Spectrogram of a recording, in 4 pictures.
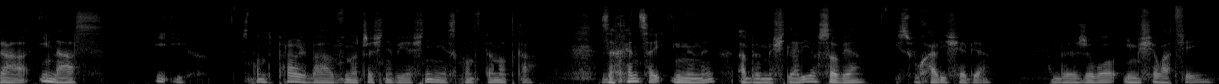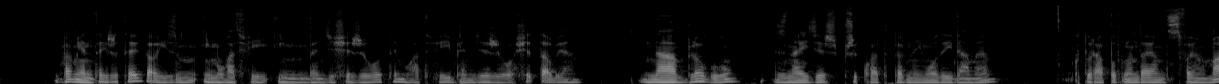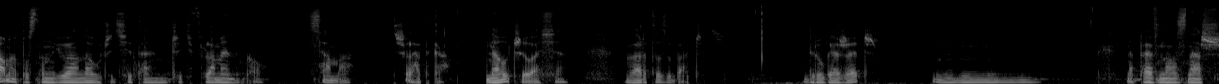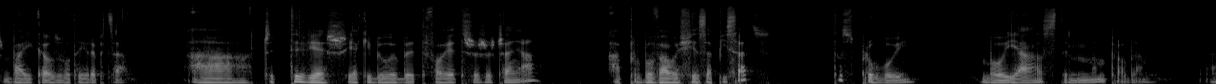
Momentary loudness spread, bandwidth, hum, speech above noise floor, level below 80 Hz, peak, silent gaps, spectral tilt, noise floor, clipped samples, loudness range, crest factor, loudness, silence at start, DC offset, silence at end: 15 LU; 16.5 kHz; none; 34 dB; -62 dBFS; -16 dBFS; none; -5 dB/octave; -73 dBFS; under 0.1%; 6 LU; 24 dB; -39 LUFS; 0 s; under 0.1%; 0 s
